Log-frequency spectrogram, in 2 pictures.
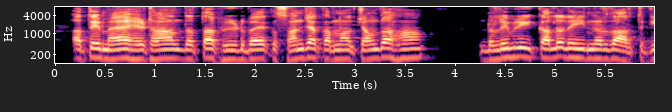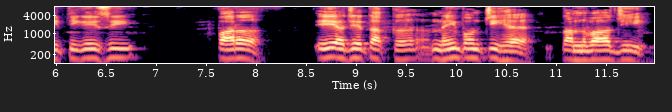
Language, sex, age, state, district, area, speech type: Punjabi, male, 60+, Punjab, Ludhiana, rural, read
